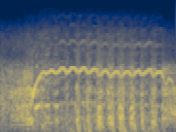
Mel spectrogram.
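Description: horse whinnying

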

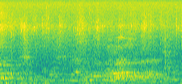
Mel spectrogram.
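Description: bible pages being turned

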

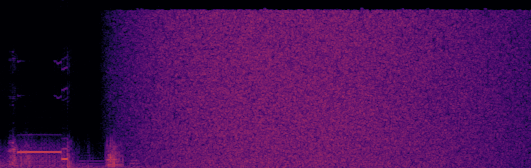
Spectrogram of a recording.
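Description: white noise

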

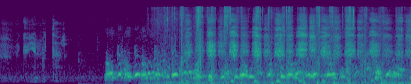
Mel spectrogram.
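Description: large dogs barking

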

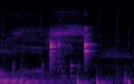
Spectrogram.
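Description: glasses clinking

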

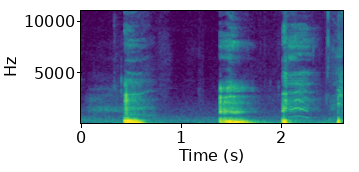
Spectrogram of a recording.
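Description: coughing and throat clearing

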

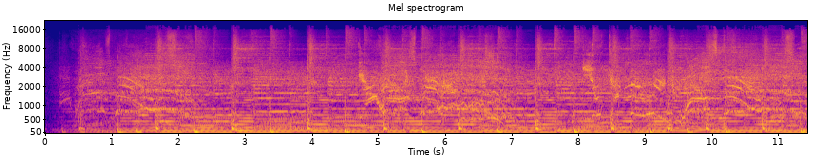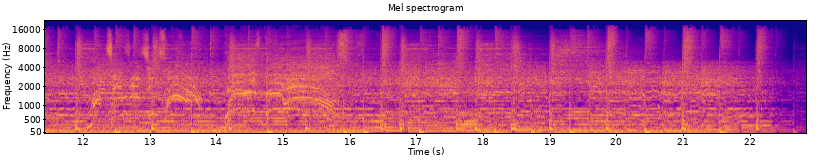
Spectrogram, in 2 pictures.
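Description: hard rock song playing

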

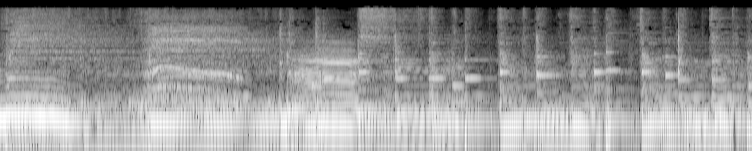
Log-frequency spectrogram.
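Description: cow mooing

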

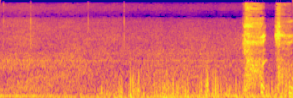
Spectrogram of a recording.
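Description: cough

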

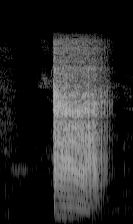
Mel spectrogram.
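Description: fart

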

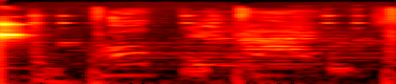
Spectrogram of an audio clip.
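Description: glasses clinking

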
